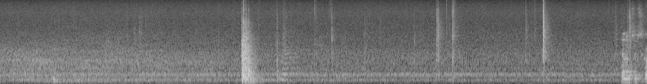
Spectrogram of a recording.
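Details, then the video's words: Continuous humming of honey bees during removal of a hive from an old renovated home in Donna, Texas, broken by loud knocks and scattered taps from the work. "Honey Bee hive removal"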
